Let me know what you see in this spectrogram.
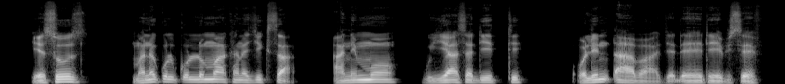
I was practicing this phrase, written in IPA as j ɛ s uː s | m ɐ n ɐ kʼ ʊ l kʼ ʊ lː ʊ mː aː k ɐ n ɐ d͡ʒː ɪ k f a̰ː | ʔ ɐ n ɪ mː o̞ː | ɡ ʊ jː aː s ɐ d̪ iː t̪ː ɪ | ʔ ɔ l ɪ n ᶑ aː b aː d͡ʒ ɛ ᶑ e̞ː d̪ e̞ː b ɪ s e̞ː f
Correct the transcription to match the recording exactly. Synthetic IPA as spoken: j ɛ s uː s | m ɐ n ɐ kʼ ʊ l kʼ ʊ lː ʊ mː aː k ɐ n ɐ d͡ʒ ɪ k s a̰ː | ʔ ɐ n ɪ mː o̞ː | ɡ ʊ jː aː s ɐ d̪ iː t̪ː ɪ | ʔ ɔ l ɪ n ᶑ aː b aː d͡ʒ ɛ ᶑ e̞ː d̪ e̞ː b ɪ s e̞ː f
